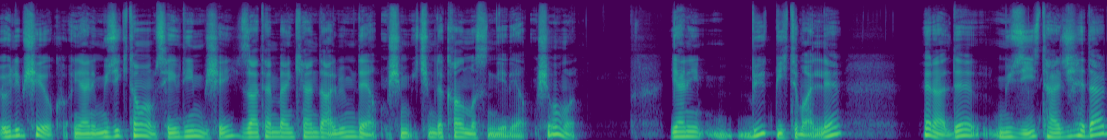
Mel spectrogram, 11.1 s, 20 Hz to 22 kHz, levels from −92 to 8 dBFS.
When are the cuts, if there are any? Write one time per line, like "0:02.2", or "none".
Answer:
none

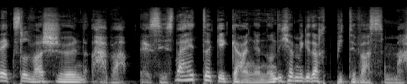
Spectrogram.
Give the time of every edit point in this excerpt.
0:01.7

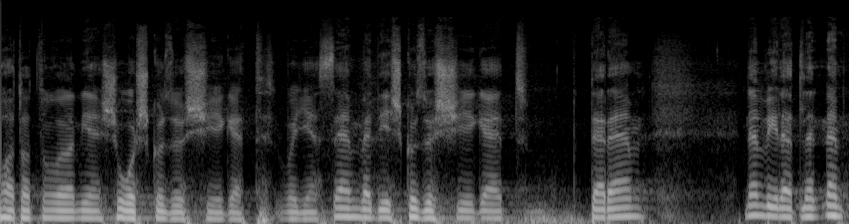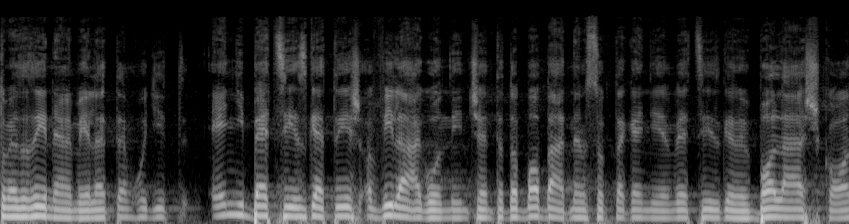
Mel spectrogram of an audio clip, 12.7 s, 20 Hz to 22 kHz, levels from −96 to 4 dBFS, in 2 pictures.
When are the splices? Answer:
0:07.9

